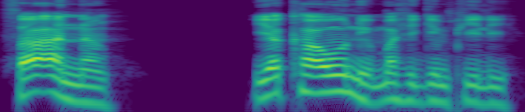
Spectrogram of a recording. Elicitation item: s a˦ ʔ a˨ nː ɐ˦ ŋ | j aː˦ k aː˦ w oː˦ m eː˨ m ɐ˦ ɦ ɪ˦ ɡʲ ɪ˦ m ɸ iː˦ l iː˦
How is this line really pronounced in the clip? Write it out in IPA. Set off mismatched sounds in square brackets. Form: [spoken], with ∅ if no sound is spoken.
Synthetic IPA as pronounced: s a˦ ʔ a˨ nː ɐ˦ ŋ | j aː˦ k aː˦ w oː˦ [n] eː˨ m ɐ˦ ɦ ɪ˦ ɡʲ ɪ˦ m ɸ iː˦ l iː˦

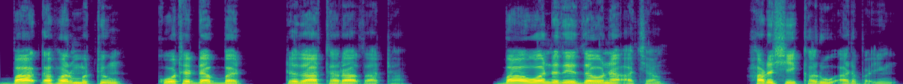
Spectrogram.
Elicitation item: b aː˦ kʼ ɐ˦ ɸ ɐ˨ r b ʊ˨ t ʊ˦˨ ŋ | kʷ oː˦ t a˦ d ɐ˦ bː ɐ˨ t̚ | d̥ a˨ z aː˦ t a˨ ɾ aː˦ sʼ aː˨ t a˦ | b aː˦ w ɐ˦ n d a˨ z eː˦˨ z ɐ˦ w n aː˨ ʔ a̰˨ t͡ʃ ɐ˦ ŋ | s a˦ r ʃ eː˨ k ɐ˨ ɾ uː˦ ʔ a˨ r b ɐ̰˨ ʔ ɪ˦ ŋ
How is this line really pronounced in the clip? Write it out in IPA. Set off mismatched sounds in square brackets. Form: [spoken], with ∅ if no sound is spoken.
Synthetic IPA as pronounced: b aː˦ kʼ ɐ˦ ɸ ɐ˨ r [m] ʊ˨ t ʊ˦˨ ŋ | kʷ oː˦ t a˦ d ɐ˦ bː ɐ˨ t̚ | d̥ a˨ z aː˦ t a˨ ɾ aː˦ sʼ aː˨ t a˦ | b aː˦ w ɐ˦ n d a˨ z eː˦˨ z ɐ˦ w n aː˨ ʔ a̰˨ t͡ʃ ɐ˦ ŋ | [h] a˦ r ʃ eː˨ k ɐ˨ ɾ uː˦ ʔ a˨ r b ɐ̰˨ ʔ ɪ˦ ŋ

